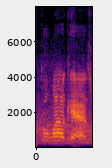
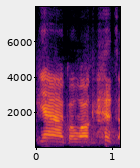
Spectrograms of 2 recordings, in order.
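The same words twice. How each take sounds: First: Bright upbeat school cheer, pitched up; enthusiastic cheer. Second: Reluctant, dragged-out reply, slow; unenthusiastic. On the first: Lady at the drive-through cheering at the school shirt, enthusiastic. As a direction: cheer it like a fan at the gate. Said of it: "All enthusiastic". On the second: Awkward teen answering the lady's cheer, least enthusiastic. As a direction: force out a half-hearted cheer. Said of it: "the least enthusiastic thing". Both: Retold or imitated.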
